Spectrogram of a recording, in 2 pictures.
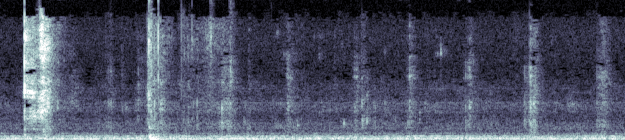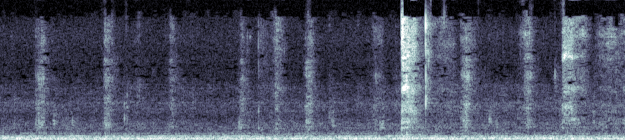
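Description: A person chewing a mouthful of raw salad, romaine lettuce and vegetables, with soft crunches scattered through, over a steady low background hum. A single sharp thump comes about a second in.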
